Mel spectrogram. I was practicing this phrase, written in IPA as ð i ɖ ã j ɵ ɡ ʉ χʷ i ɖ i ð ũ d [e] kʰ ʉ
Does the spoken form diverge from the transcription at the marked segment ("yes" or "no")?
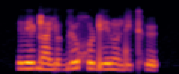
yes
